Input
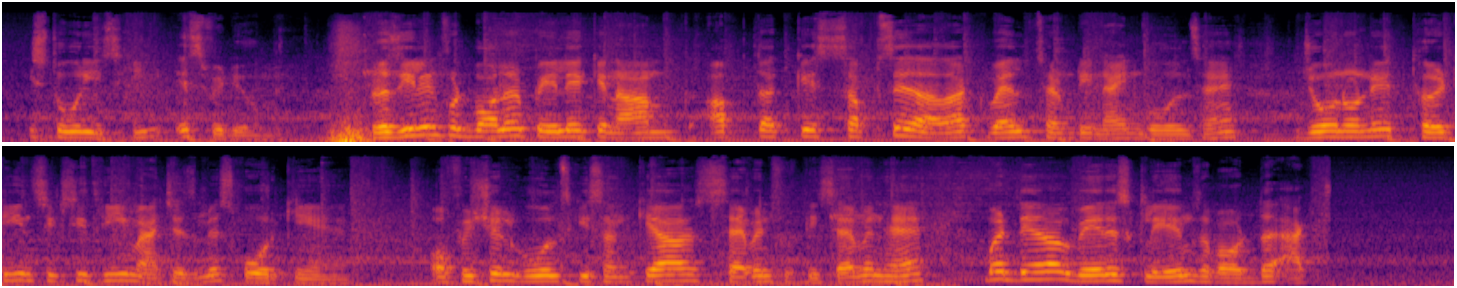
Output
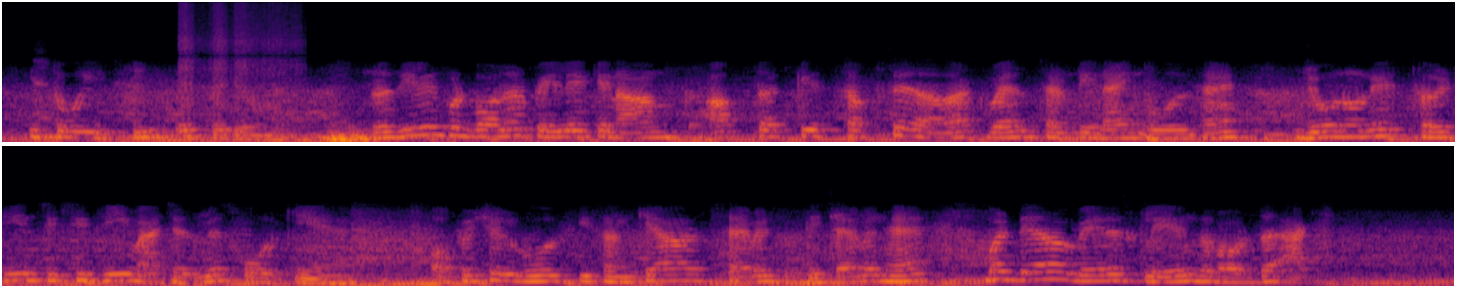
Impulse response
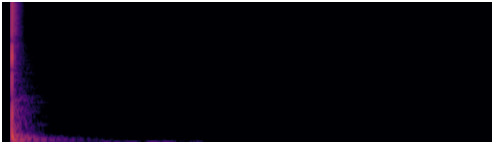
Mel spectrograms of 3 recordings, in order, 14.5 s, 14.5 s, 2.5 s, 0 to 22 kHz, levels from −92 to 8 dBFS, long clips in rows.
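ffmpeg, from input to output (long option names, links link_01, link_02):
-filter_complex "[0:a]lowpass=frequency=1900:width=0.5412,lowpass=frequency=1900:width=1.3066,acompressor=threshold=-30dB:ratio=6,asettb=1/sr,asplit=3[link_01][link_02][link_03];[link_01]atrim=end=0.884[link_04];[link_02]atrim=start=0.88:end=1.5,asetpts=PTS-STARTPTS,afade=type=in:duration=0.004:curve=qsin,afade=type=out:start_time=0.616:duration=0.004:curve=qsin,acrusher=bits=2:mode=log:mix=0:aa=0.000001[link_05];[link_03]atrim=start=1.496[link_06];[link_04][link_05]acrossfade=duration=0.004:curve1=hsin:curve2=qsin[link_07];[link_07][link_06]acrossfade=duration=0.004:curve1=qsin:curve2=hsin,flanger=delay=19:depth=7.5:speed=0.5,asplit=2[link_08][link_09];[1:a]atrim=start_sample=2205[link_10];[link_09][link_10]afir=irnorm=-1:irlink=0,volume=-7.5dB[link_11];[link_08][link_11]amix=inputs=2:normalize=0,volume=5.5dB"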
